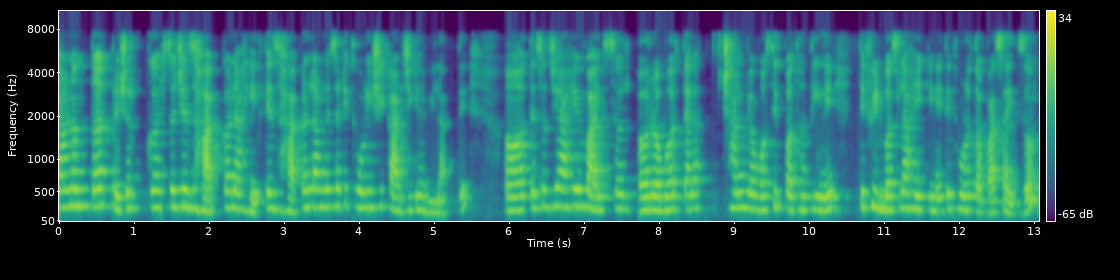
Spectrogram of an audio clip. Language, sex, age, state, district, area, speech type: Marathi, female, 18-30, Maharashtra, Yavatmal, urban, spontaneous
